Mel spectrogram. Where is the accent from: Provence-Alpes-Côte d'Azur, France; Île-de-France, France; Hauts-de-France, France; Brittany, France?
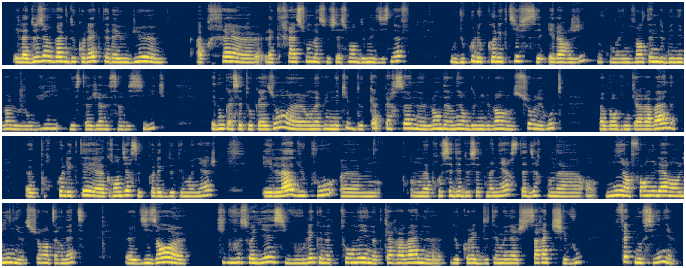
Brittany, France; Carhaix; moved away as an adult; also born or lived in Rennes / Paris / Madrid / Vancouver; je suis née, euh, je suis originaire de Carhaix, dans le centre euh, Bretagne, où j'ai passé toute ma jeunesse jusqu'à mes 18 ans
